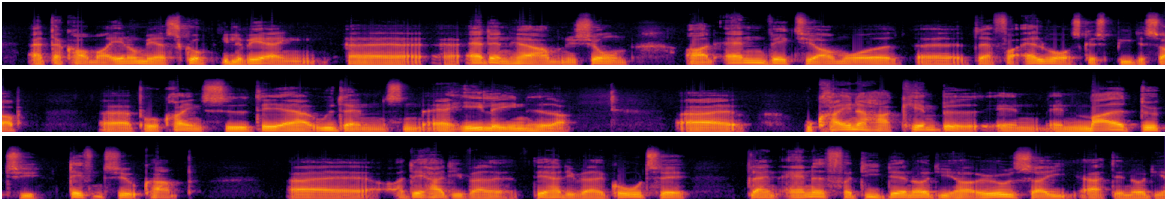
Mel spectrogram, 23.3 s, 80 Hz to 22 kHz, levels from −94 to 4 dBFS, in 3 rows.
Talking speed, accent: 190 wpm, native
